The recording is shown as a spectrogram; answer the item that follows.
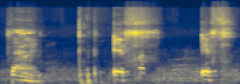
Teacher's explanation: আর এই যে এফ যেটা আছে দেখতে পাচ্ছেন, এটার সাউন্ড হবে আপনার দাঁত, উপরের দাঁত নিচের ঠোঁটে এসে হালকা করে প্রেস করবে, আর ঠোঁট দিয়ে একটু হালকা বাতাস বের হবে। এফ খুবই রিল্যাক্সেশনের সাথে করতে হবে এটা।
